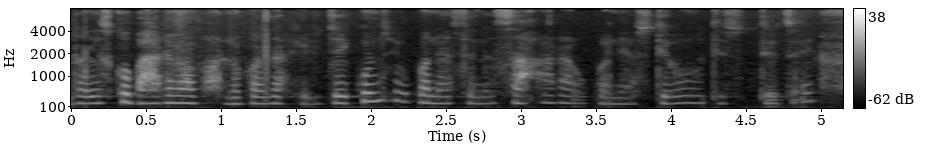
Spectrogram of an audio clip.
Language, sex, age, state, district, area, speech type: Nepali, female, 30-45, West Bengal, Darjeeling, rural, spontaneous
